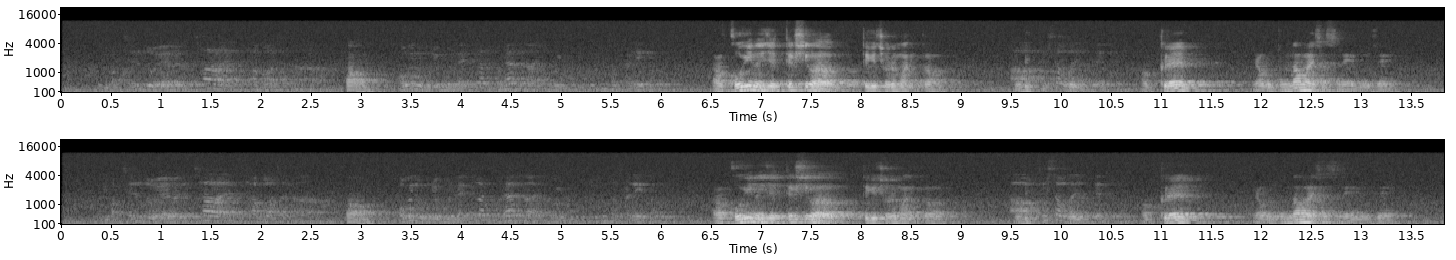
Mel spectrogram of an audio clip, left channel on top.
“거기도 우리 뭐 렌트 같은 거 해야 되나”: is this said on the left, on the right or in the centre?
Right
